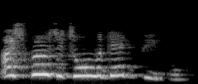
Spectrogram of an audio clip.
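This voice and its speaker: A woman's voice: very high voice, very animated, moderate pace, darkish tone, no echo, highs cut off. An actress playing a brave, matter-of-fact nine-year-old English girl in a radio drama, plain-spoken and earnest. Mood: frank, curious.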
